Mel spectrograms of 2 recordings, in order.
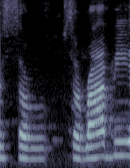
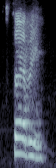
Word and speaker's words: Sebi: Sarabi, I want to say, am I saying it right? Sebi, Dr.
